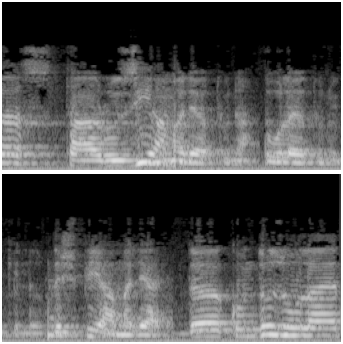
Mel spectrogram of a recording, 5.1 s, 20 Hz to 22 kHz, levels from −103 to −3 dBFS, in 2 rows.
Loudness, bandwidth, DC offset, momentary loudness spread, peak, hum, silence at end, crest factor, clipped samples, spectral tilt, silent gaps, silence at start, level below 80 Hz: -25 LUFS; 7.4 kHz; under 0.1%; 11 LU; -10 dBFS; none; 0 s; 14 dB; under 0.1%; -6 dB/octave; none; 0 s; -40 dBFS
